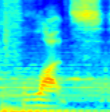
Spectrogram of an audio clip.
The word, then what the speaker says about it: flood: Those are floods, and remember the pronunciation is flood.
